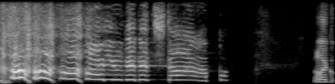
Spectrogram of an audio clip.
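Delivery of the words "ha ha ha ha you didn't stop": much higher, louder giggling; mock laughter. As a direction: laugh like a tickled kid. Kid laughing, tickled.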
